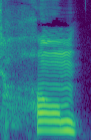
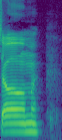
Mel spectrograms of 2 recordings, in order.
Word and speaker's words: homme: the french word for man which is home or it might be pronounced ohm h-o-m-m-e uh,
